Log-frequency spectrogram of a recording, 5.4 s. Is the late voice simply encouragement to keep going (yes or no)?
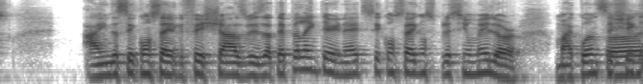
yes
